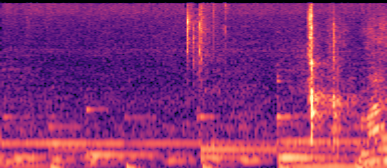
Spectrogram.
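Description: Barbecue sauce squeezed from a plastic bottle over pork neck bones, several close wet squelching squirts with sputtering air pops, growing messier toward the end.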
